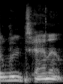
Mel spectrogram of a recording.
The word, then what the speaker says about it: lieutenant: Why do you guys say lieutenant like that? Lieutenant, there's no F word. There's no F in that word.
